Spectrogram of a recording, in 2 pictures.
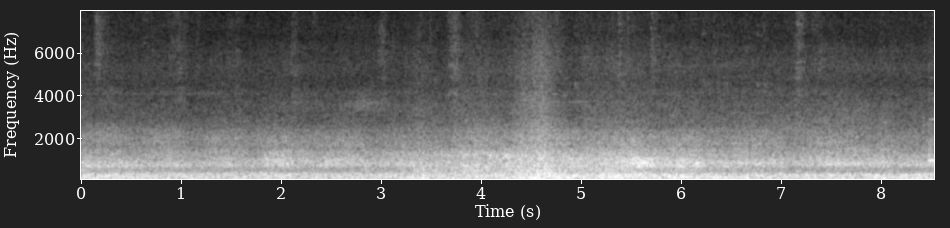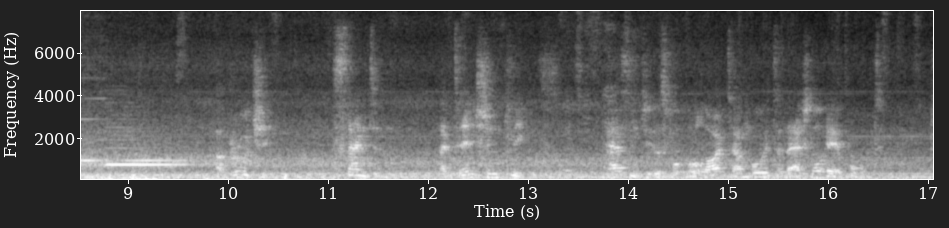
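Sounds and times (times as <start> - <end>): train carriage rumble: 0.0 - 17.0
two-note electronic chime: 8.5 - 9.8.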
